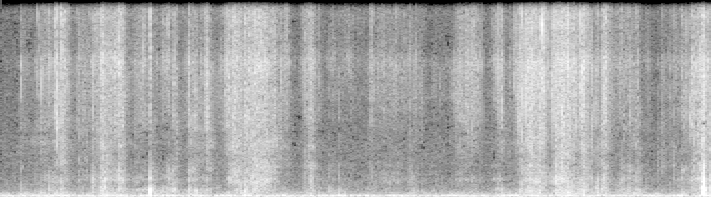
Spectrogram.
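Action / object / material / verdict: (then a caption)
scrape / plastic sequin fabric pillow / plastic sequins / none. Fingernails scratch and rub the plastic sequins on a sequin-covered stuffed mermaid unicorn pillow. The result is a continuous, bright, crinkly rasping that swells and fades in waves, over a steady low hum.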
